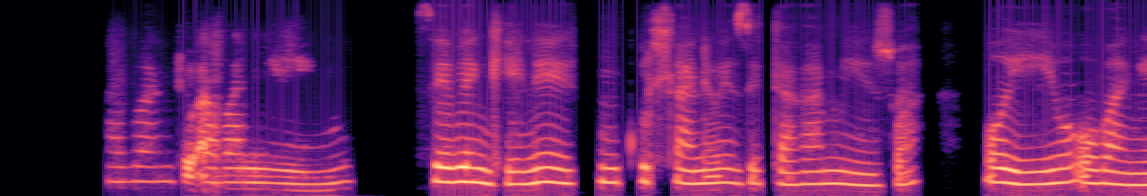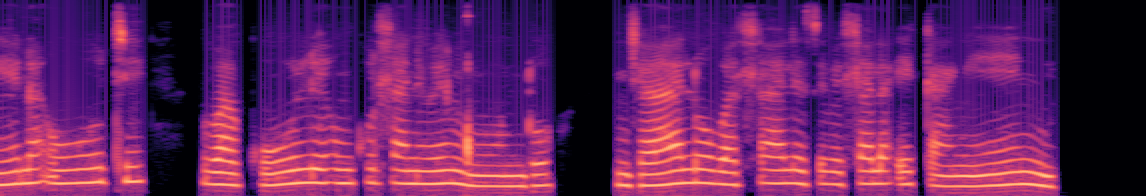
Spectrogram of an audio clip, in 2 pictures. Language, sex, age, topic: North Ndebele, male, 50+, health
